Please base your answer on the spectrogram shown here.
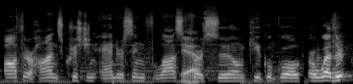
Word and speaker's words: Søren: Hans Christian Andersen, philosopher Søren Kierkegaard, or whether... Can you pronounce his name? That's actually how you pronounce his name. Wow. It's not Søren Kierkegaard. It's...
